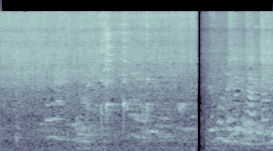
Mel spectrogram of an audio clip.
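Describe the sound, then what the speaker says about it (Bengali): Onion and spice paste sautés in a pan for prawn malai curry, with a loud, close, continuous sizzle and scraping stir strokes, briefly cut off near the end, then resuming. "এবার এটা আমরা ভালোভাবে কষিয়ে নেব।"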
